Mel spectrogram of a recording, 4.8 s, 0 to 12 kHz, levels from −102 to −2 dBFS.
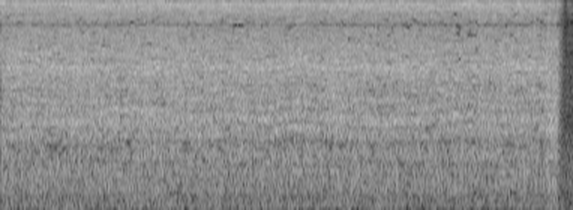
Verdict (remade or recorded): recorded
